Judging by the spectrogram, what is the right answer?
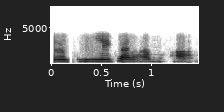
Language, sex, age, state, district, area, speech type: Hindi, female, 45-60, Uttar Pradesh, Lucknow, rural, conversation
